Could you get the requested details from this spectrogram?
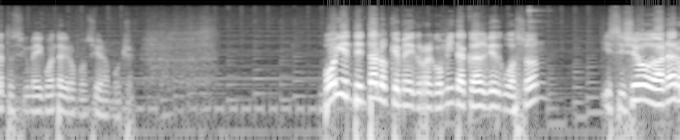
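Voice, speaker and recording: A young man with a Rioplatense Spanish accent talks over his gameplay in a clear, resonant voice that sits high and leaps all over the place. He grumbles, swears and suddenly shouts in frustration. Faint game music plays behind him. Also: poor audio. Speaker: gameplay streamer. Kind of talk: casual gameplay commentary.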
